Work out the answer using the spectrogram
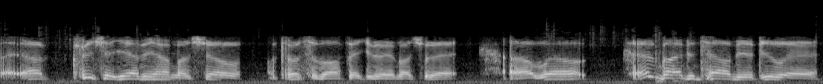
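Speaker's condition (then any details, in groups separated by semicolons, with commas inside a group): Muscular dystrophy; childhood onset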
